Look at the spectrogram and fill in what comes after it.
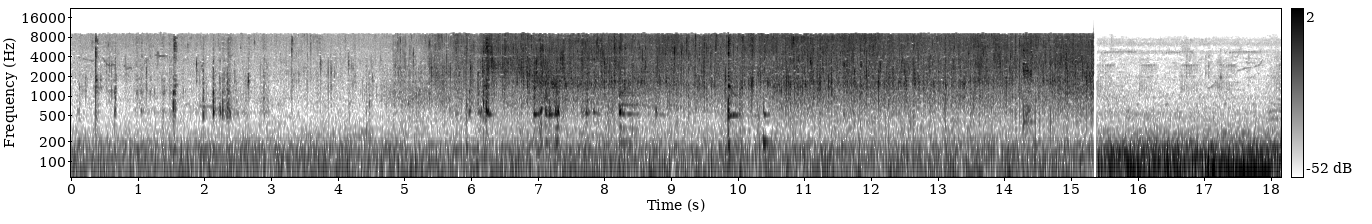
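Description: Chopped garlic and greens sizzling and crackling in hot oil in a large wok, with scattered pops. About six seconds in the sizzling jumps much louder as scorpions are dropped into the oil to fry, then cuts off suddenly about fifteen seconds in.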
